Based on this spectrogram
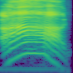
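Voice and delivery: short, high-pitched comic-book scream; acted yell. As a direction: cry out as the hero gets zapped. Character attacked in the comic.

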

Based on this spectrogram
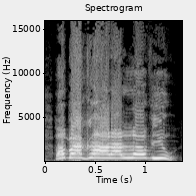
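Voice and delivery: high, loud starstruck gush; gushing fan. Retold or imitated. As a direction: squeal it like an excited fan. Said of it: "She said".

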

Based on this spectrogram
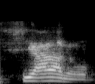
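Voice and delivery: put-on loud Jersey accent on Schiano. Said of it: "In his thick Jersey accent".

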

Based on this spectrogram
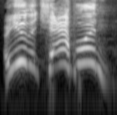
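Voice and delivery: high, loud call from a side room; retold yell. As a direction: call out like a stranger hailing you. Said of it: "somebody yells out of the side room".

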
